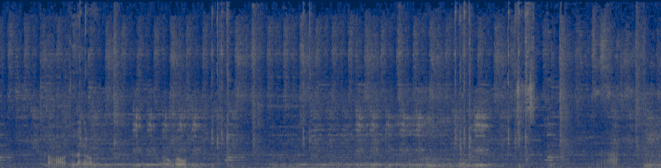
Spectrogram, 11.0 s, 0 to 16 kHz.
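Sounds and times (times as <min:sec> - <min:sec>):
electronic slot machine music: 0:00.0 - 0:11.0
slot reels spinning: 0:07.4 - 0:08.9.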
